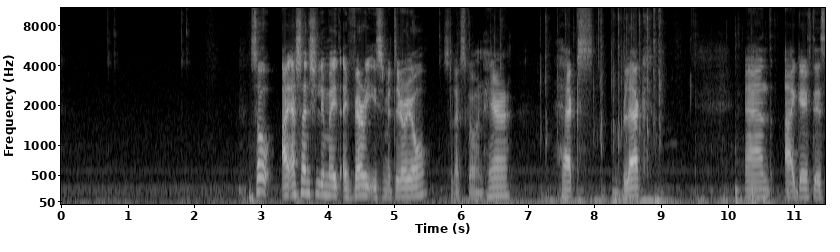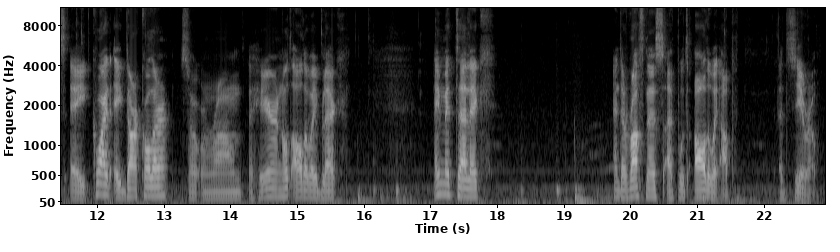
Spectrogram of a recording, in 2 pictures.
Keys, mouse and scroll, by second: 0.7 click, 3.5-3.9 scroll up 4, 5.1 click, 5.7 click, 9.9-11.2 scroll up 17, 10.6 middle click, 11.7 click, 16.1 middle click, 17.1 click, 20.9 click, 22.5 middle click.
